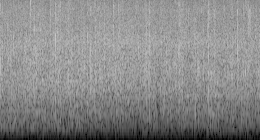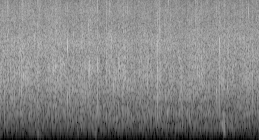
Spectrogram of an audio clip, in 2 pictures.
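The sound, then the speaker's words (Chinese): A crowd applauds steadily, a dense, even wash of many hands clapping that holds at a constant loudness throughout, with no voices over it. “而我们现在的人连笑都是这么吝啬，连鼓掌都是这么吝啬。”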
